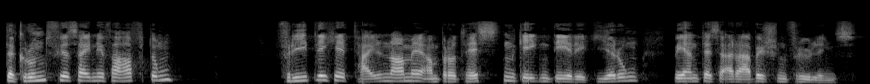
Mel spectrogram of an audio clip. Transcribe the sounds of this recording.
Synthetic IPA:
d̥eːɐɡʁʊntfyːɐzaɪnəfɛɐhaftʊŋ | fʁiːtlɪçətʰaɪlnaːməanpʁ̥otʰɛstn̩ɡeːɡŋ̩diːʁeɡ̥iːʁʊŋ | vɛːʁənt̚d̥ɛsa̰ʁaːbɪʃn̩fʁ̥yːlɪŋs

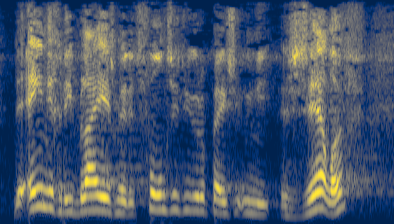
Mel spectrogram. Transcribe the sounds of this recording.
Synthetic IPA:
dəʔejnəɣədiblɛjɪsmɛdɪtfɔnsitdəøːropejsəynizɛlˠəf

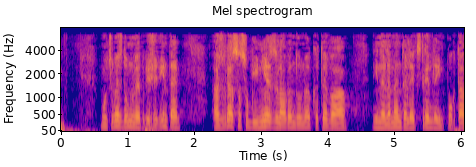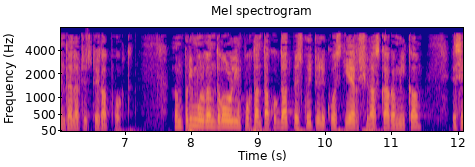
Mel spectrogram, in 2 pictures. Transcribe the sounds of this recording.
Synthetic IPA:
mult̪sumesk̚d̪o̞mnule̞pɾe̞ʃe̞d̪int̪e̞aʃvɾeasəsublinije̞zlaɾɨnd̪ulme̞wkɨt̪e̞va | d̪ine̞le̞me̞nt̪e̞le̞ːkst̪ɾe̞md̪e̞impo̞rt̪ant̪e̞aleat͡ʃe̞st̪ujrapʰo̞̰rt̪ | ɨnpɾimulrɨnd̪ɾo̞lulimpo̞rt̪ant̪ako̞rd̪at̪̚pe̞skuit̪ulujko̞st̪ije̞rʃilaskaɾəmikə | je̞st̪e

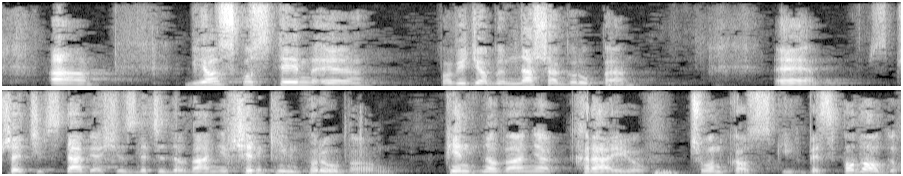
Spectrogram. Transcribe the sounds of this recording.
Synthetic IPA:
a | vvʲjɔ̃w̃skust̪ɘm | pɔvʲjed͡ʑawbɘmnaʂaɡɾupa | spʂɛt͡ɕifst̪avʲjaɕɛzd̪ɛt̪sɘd̪ɔvaɲɛfʂɛlkʲimpɾubɔ̰̃w̃ | pʲjɛnt̪nɔvaɲakʰɾajuft͡ʂwɔnkɔfskʲiɣbɛspɔvɔd̪u

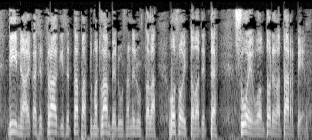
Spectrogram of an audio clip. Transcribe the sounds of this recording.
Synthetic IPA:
ʋiːmːeɑikɑiset̪ːrɑːɡiset̪t̪ɑpɑht̪umɑt̪lɑmpeduːsɑnedust̪ɑlːɑʔosoit̪ːɑʋɑt̪et̪ːæsuojeluont̪odelːɑt̪ɑrpḛːn

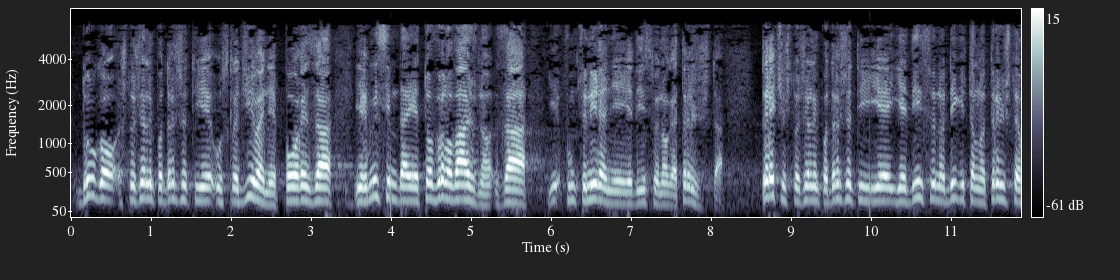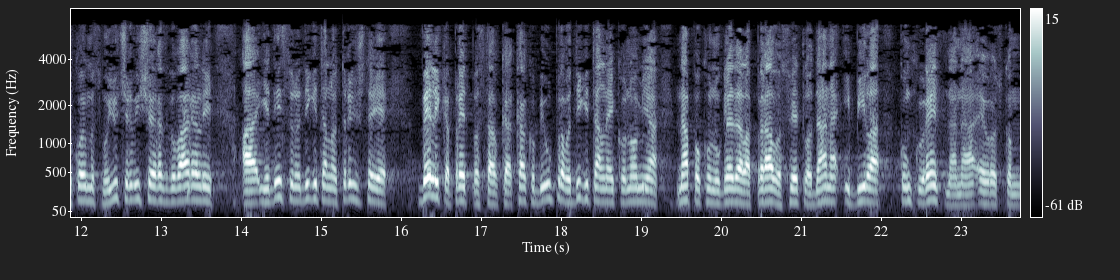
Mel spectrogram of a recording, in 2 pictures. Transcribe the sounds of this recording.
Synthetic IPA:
d̪ɾuɡo̞ʃt̪o̞ʒe̞limpo̞d̪r̩ʒat̪ije̞ʔusklˠad͡ʑiːʋaɲe̞po̞ɾe̞zajeɾmislimd̪aje̞t̪o̞ːʋər̩lˠo̞ʋaːʒno̞za | fuŋkt̪sio̞niːɾaɲe̞je̞d̪inst̪ʋe̞no̞ɡat̪r̩ʒiʃt̪a̰ | t̪ɾe̞t͡ɕeʃt̪o̞ʒe̞limpo̞d̪r̩ʒat̪ije̞je̞d̪inst̪ʋe̞no̞d̪iɡit̪alˠno̞t̪r̩ʒiʃt̪e̞oko̞jemasmo̞jut͡ɕeɾʋiʃeɾazɡo̞ʋaːɾali | aje̞d̪inst̪ʋe̞no̞d̪iɡit̪alˠno̞t̪r̩ʒiʃt̪e̞je | ʋe̞likapɾe̞t̪̚po̞st̪aʋkakako̞biupɾaʋo̞d̪iɡit̪alˠnaeko̞no̞mija | napo̞ko̞nuɡle̞d̪alˠapɾaːʋo̞sʋje̞ːt̪lˠo̞d̪aːnaʔibilˠa | ko̞ŋkuɾe̞nt̪nanae̞wɾo̞psko̞m

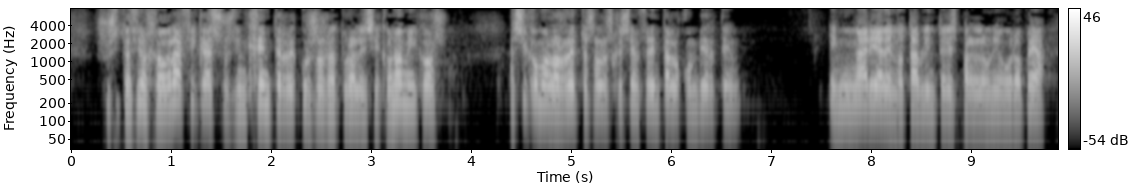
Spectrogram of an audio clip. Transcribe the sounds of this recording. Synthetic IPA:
susit̪waθjoŋxeoɣɾafikasusiŋxent̪e̞srekuɾso̞znat̪uɾale̞sieko̞nõmiko̞s | asiko̞molo̞zret̪osalo̞ske̞seɱfɾent̪alo̞ko̞mbjeɾt̪eŋ | eŋuŋaɾeað̞eno̞t̪aβ̞leint̪e̞ɾespaɾalaunjõŋewɾo̞pea

